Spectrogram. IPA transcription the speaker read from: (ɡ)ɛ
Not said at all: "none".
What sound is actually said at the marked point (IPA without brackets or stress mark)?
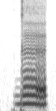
ɡ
